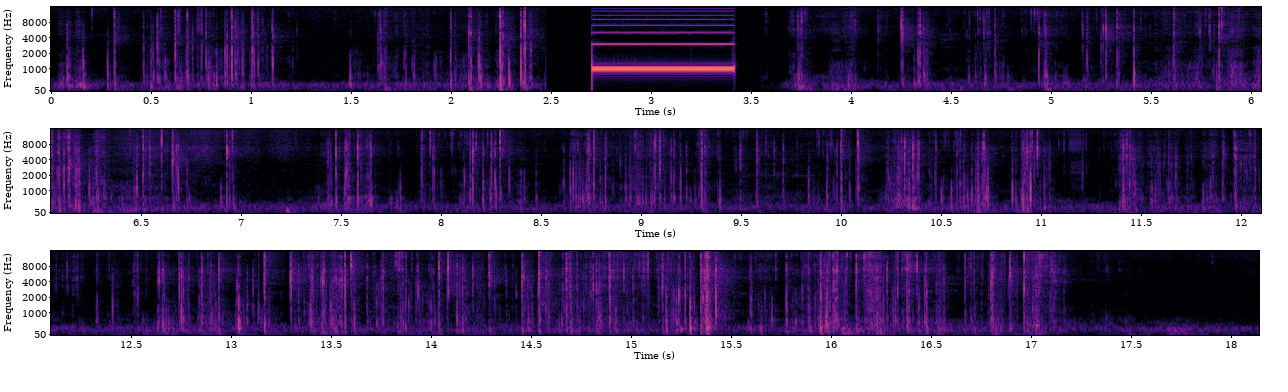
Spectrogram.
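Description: Foil packet crinkling and tearing as hands open it. A loud single-pitched beep cuts in for under a second about three seconds in.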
